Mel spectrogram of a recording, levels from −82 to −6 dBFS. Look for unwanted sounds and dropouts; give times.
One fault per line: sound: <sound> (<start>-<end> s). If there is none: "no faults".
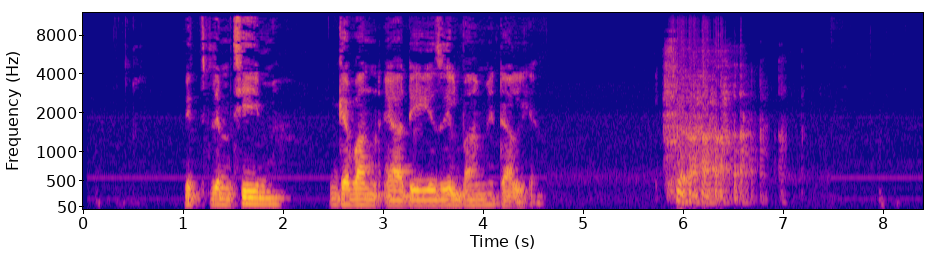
sound: laugh (5.7-7.3 s)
